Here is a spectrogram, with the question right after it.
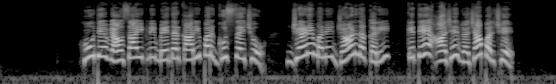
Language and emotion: Gujarati, angry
